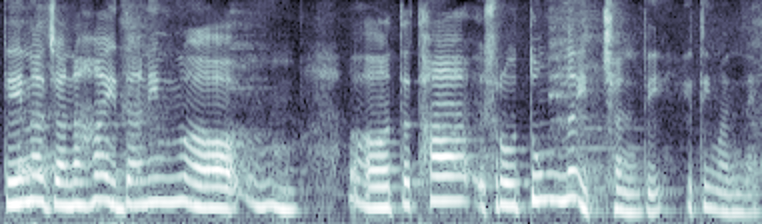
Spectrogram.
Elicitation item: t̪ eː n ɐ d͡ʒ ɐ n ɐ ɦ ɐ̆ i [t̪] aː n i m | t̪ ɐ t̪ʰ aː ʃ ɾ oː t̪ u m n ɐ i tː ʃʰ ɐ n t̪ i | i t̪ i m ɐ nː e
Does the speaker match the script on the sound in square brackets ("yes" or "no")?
no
